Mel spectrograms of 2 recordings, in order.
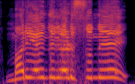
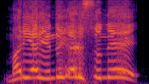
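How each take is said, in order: Both takes have the same delivery.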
